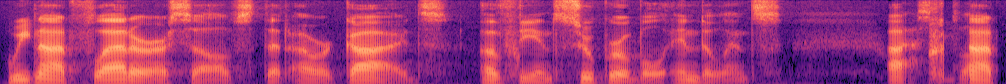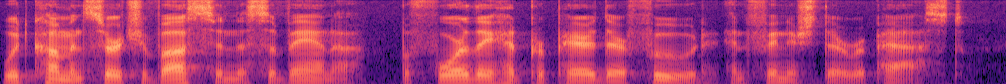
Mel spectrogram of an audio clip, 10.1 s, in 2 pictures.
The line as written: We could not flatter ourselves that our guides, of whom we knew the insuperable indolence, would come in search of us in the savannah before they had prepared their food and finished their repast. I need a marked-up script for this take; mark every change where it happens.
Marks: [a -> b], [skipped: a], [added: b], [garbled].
We [skipped: could] not flatter ourselves that our guides, of [skipped: whom we knew] the insuperable indolence, [garbled] would come in search of us in the savannah before they had prepared their food and finished their repast.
